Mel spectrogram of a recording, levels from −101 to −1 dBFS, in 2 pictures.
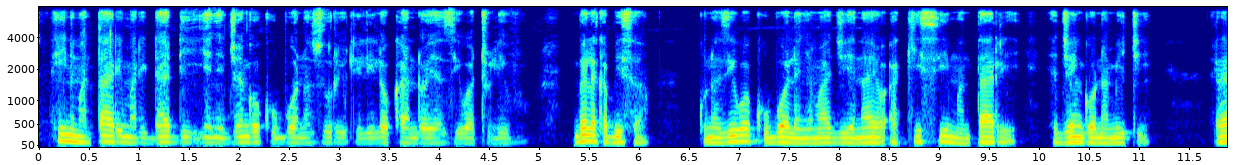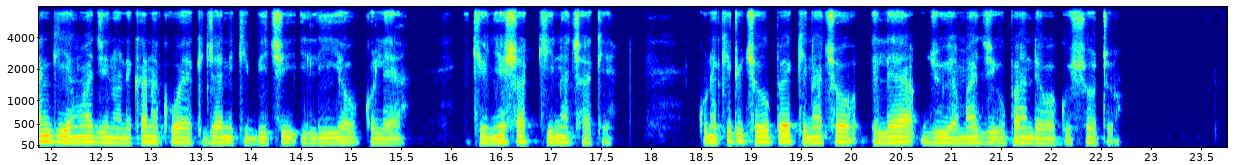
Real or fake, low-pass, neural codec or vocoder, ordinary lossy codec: fake; 7.2 kHz; vocoder, 44.1 kHz, 128 mel bands every 512 samples, BigVGAN v2; Opus, 24 kbps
